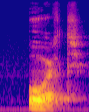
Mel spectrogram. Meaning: place
- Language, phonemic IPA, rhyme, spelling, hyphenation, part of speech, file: Dutch, /oːrt/, -oːrt, oord, oord, noun, Nl-oord.ogg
